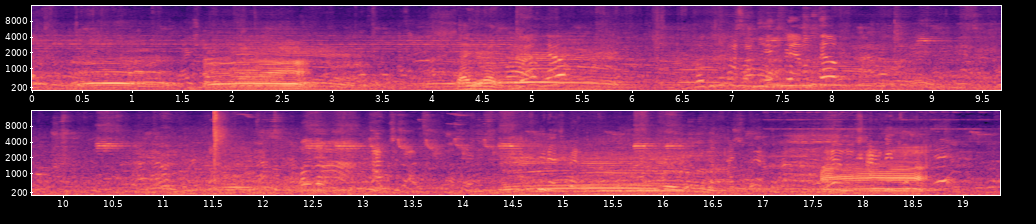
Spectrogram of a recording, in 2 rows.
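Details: Sahiwal bull calves at Ambari market, Cumilla, on 12 May 2025: several long, deep moos with arched harmonics spaced a few seconds apart, mixed with busy market chatter, buyers haggling over prices and brief music.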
